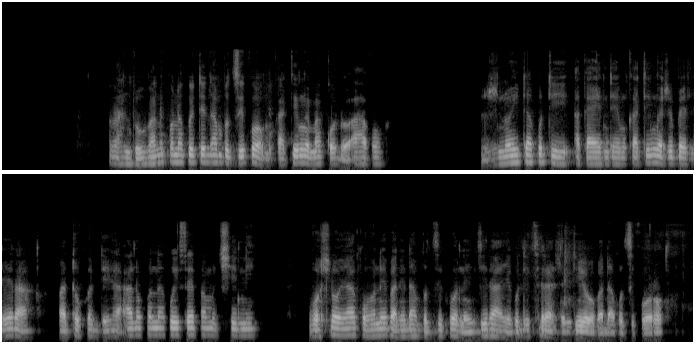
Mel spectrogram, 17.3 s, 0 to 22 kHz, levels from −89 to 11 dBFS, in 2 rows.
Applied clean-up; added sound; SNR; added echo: none; none; none; none.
